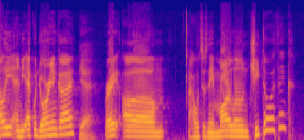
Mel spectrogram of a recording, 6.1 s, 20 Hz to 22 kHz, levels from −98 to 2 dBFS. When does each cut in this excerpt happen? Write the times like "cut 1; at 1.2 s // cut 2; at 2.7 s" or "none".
none

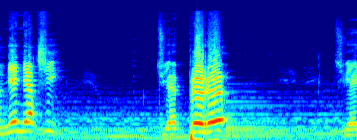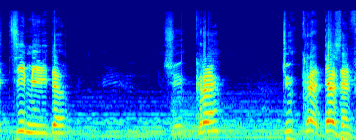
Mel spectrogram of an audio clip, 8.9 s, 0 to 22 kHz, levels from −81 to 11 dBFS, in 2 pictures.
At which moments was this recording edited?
none

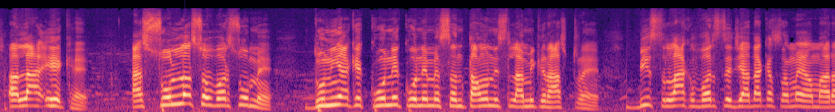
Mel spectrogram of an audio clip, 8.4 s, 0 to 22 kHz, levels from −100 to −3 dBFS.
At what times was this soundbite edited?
cut 1; at 6.2 s

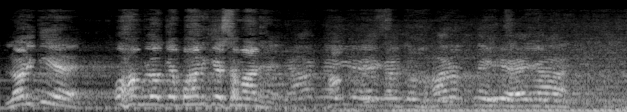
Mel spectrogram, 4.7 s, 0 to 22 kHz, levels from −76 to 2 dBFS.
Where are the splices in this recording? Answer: cut 1; at 2.3 s

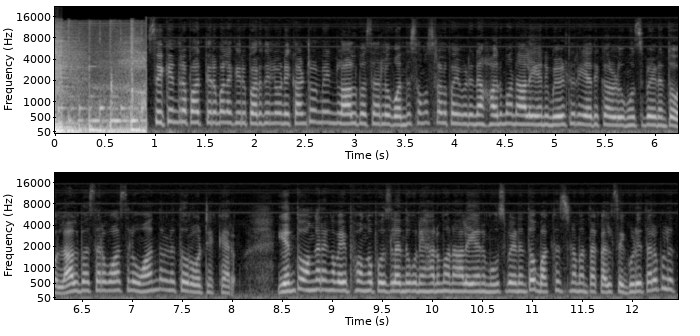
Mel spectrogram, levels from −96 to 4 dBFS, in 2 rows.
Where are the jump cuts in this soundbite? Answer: cut 1; at 1.0 s

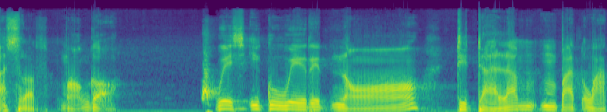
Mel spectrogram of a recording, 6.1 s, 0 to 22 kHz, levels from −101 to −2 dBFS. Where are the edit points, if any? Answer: cut 1; at 2.0 s

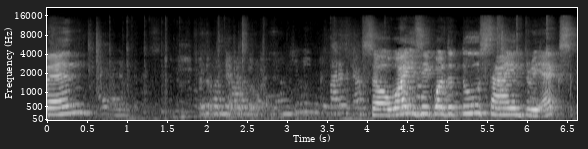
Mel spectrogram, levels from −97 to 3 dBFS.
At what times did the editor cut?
none

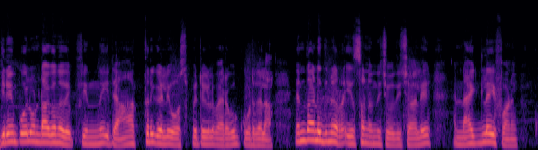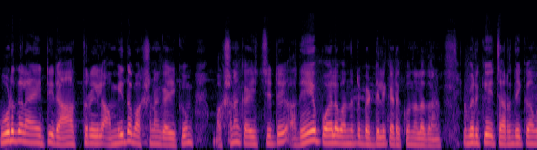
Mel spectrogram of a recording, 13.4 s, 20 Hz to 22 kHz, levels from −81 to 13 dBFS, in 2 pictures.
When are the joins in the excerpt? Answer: cut 1; at 1.1 s

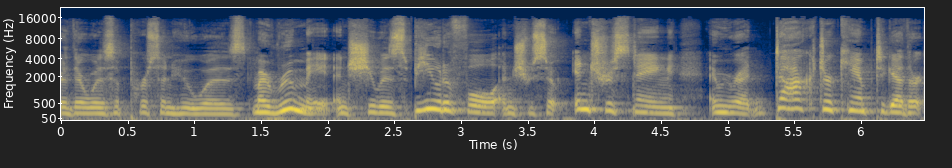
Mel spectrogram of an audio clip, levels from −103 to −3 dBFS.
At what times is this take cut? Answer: cut 1; at 1.3 s // cut 2; at 2.6 s

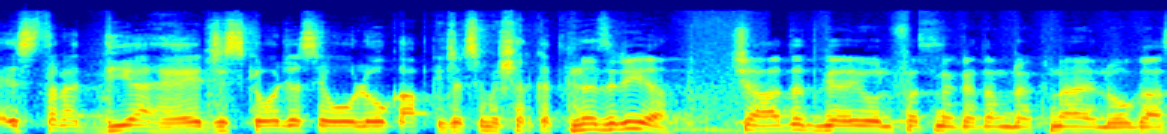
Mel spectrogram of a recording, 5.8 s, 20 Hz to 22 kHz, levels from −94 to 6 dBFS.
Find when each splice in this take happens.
cut 1; at 3.7 s

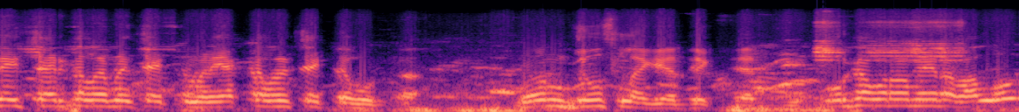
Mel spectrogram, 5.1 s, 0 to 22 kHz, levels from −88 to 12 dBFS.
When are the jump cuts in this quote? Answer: none

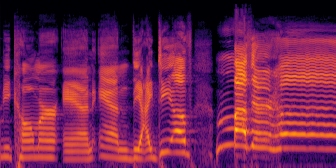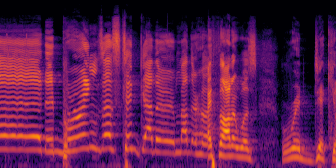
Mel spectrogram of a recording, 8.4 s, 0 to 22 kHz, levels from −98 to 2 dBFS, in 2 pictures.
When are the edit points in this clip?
cut 1; at 6.8 s

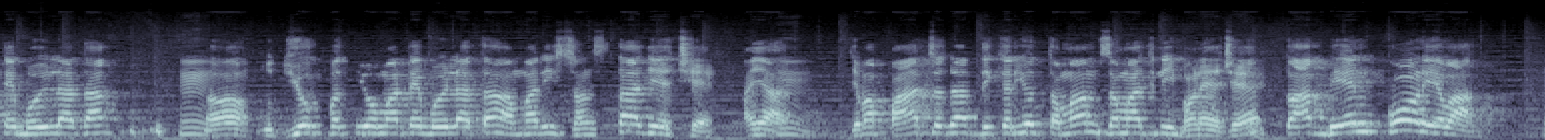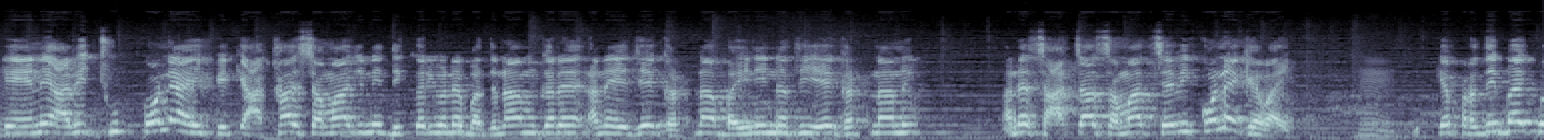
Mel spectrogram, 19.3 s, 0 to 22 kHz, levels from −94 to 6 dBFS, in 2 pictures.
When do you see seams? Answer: cut 1; at 8.0 s

